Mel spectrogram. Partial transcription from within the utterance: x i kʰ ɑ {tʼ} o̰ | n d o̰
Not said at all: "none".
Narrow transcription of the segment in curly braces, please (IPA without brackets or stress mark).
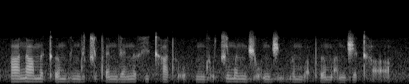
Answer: tʼ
